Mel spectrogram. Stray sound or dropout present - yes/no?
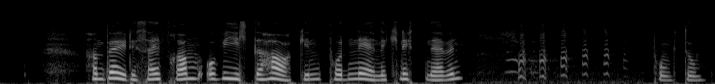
yes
